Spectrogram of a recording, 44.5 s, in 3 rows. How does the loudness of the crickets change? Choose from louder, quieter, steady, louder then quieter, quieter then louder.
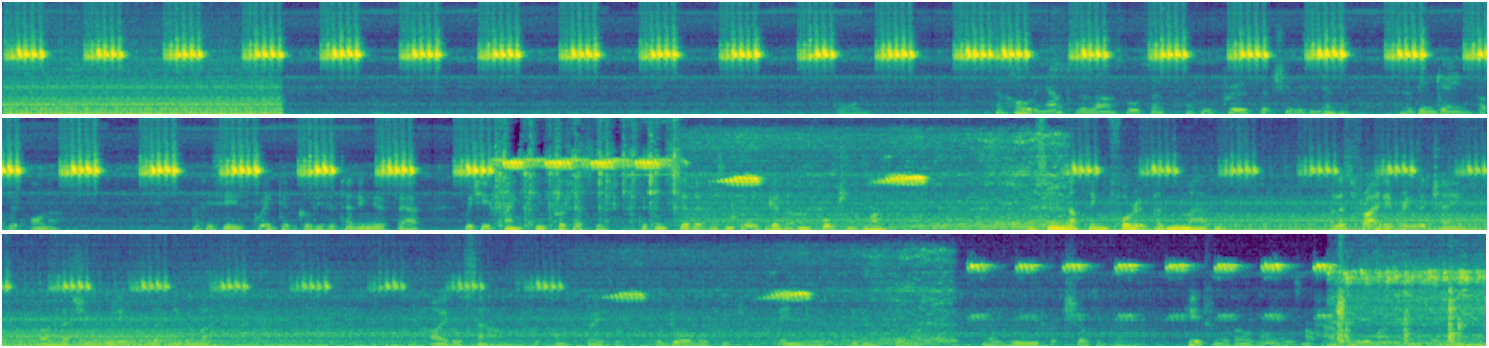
quieter.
